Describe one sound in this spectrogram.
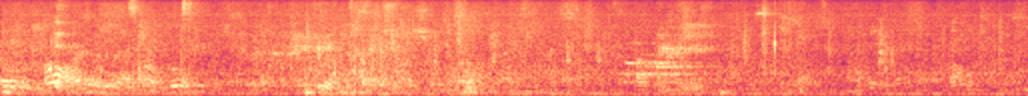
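An elderly man speaks calmly into a microphone, heard through loudspeakers in a large room.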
